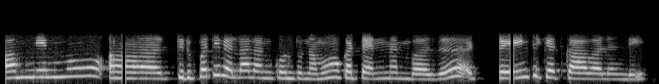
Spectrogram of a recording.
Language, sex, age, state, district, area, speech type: Telugu, female, 18-30, Telangana, Nizamabad, rural, conversation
